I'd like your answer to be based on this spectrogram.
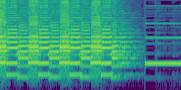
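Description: A motorcycle's novelty horn honks a long, loud, tonal melodic blast, then cuts off and gives a short second toot.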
